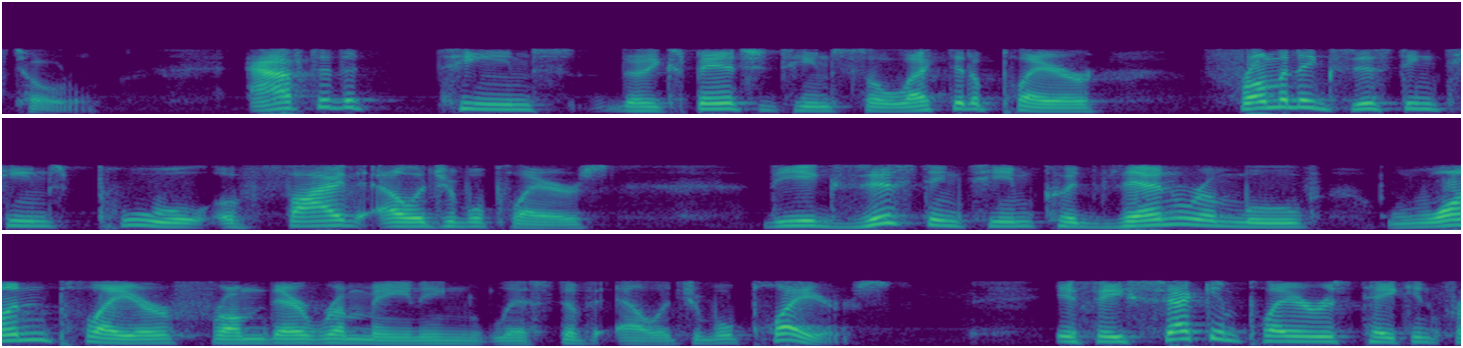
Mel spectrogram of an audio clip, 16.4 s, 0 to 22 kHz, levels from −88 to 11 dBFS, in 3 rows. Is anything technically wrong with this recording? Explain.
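No, nothing in this speech recording points to a technical fault. It has the sound of G.711 telephone coding, with nothing above about 3.8 kHz and at most a faint grain that follows the level of the voice, as that mu-law format does.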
